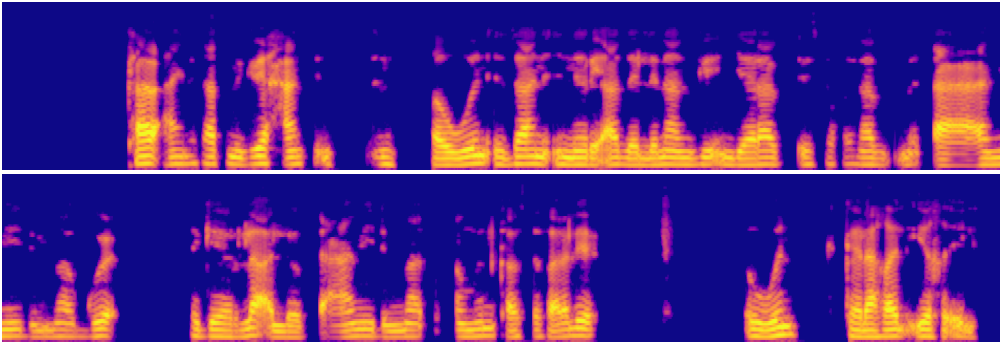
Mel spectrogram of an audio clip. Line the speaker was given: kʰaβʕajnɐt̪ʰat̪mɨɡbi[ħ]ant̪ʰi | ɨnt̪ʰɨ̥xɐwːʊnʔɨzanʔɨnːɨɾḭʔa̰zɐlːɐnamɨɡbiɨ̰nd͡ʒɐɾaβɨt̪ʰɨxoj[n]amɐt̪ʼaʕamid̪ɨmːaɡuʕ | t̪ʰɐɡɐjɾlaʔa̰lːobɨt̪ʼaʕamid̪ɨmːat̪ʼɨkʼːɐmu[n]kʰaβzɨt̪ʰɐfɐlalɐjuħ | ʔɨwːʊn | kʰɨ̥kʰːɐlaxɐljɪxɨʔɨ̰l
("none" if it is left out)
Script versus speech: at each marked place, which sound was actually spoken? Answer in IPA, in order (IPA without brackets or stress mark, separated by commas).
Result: ħ, n, n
